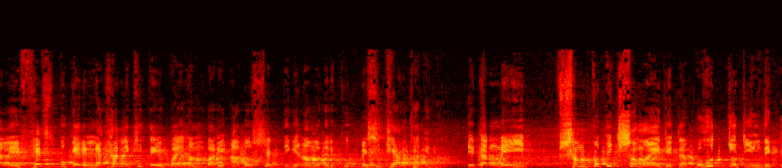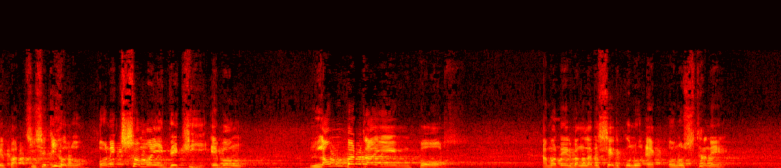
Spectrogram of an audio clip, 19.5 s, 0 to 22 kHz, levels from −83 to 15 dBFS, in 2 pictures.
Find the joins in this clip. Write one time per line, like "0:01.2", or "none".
0:05.7
0:10.8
